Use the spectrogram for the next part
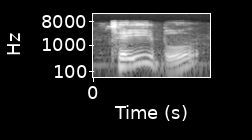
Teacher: table contains two syllables, but one of them is most prominent. The first one, right? We say table and not table, right? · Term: most prominent syllable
